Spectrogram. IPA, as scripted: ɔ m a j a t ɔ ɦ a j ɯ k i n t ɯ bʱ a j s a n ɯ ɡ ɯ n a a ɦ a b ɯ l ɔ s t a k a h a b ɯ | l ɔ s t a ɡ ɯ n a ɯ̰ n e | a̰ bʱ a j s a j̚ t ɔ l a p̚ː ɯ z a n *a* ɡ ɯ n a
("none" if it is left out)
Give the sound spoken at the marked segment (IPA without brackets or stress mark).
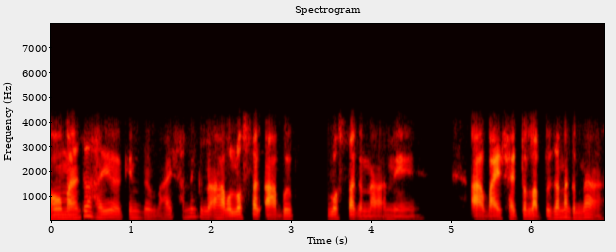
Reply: a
